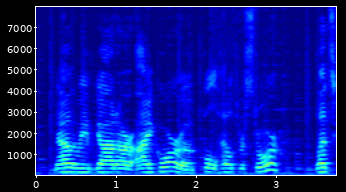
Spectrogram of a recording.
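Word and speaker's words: ichor: fill it with magical icer that's pronounced icor choose your i-core wisely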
